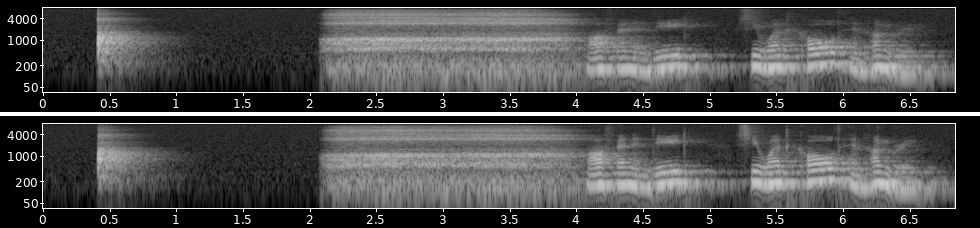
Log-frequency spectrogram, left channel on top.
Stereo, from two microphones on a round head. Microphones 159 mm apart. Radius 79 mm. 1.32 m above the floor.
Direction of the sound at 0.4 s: 75° left (ahead or behind).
